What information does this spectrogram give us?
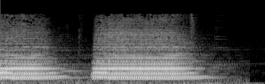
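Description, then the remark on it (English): A loud train horn blasts twice, a brief blast followed by a longer sustained one, with a rich harmonic tone over low rumble, then cuts off abruptly. “He sent me the live sound of his train sound.”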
